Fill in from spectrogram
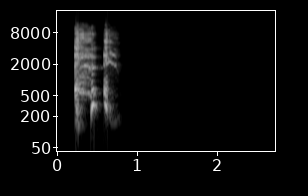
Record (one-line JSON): {"cough_length": "2.7 s", "cough_amplitude": 32743, "cough_signal_mean_std_ratio": 0.28, "survey_phase": "beta (2021-08-13 to 2022-03-07)", "age": "45-64", "gender": "Female", "wearing_mask": "No", "symptom_none": true, "smoker_status": "Never smoked", "respiratory_condition_asthma": true, "respiratory_condition_other": false, "recruitment_source": "REACT", "submission_delay": "2 days", "covid_test_result": "Negative", "covid_test_method": "RT-qPCR"}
